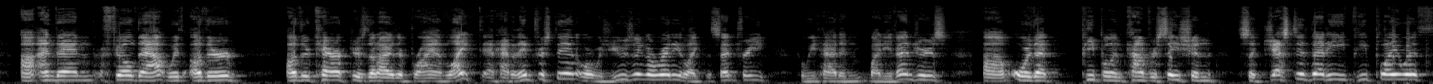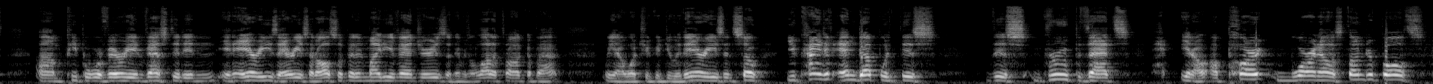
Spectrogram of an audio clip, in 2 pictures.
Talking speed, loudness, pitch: 195 wpm, -19 LUFS, 200 Hz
